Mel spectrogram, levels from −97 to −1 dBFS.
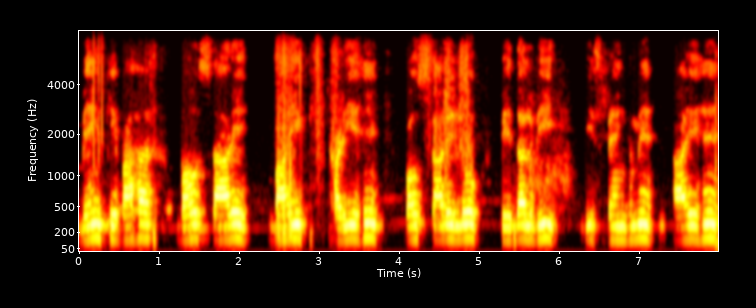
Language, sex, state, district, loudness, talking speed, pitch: Hindi, male, Bihar, Saran, -16 LUFS, 135 wpm, 140 Hz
